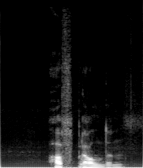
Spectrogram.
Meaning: to burn down
- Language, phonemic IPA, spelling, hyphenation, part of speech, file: Dutch, /ˈɑfˌbrɑndə(n)/, afbranden, af‧bran‧den, verb, Nl-afbranden.ogg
